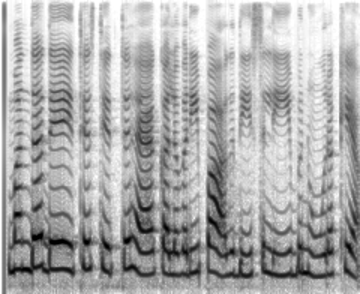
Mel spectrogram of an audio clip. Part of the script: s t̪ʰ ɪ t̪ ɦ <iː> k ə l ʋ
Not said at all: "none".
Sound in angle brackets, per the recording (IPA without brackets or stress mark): ɛː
